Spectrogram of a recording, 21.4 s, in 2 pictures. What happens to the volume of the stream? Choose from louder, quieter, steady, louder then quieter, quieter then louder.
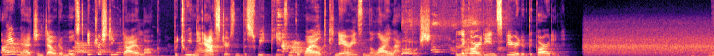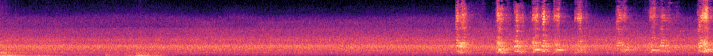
steady.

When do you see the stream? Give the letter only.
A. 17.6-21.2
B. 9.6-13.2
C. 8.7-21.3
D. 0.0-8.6
C.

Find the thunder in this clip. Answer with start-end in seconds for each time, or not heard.
9.6-13.2.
